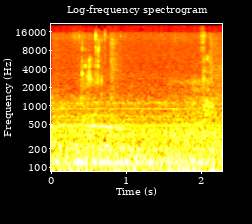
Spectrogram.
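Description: Someone bites into a chocolate muffin close to the mic, a short soft crunch with squishy crumbly detail and a few crisp clicks, with no talking.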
